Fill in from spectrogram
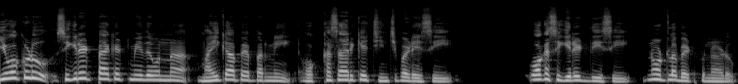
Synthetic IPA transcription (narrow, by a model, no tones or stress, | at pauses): juʋɐkuɽusiɡɐɾeʈ̚paːkeʈmiːd̪ɐunːɐmɐjkaːpeːpɐɾniɔkːɐsaːɾike̞ːt͡ʃiɲt͡ʃipɐɽe̞ːsi | ɔkɐsiɡɐɾeʈ̚d̪iːsino̞ːʈlo̞ːpeʈːukunːaːɽṵ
